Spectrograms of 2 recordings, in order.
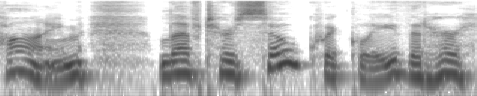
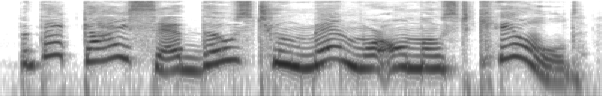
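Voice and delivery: high, loud alarmed protest; worried and indignant; upset; 11 semitones higher, 6 dB louder than usual. Acted. Beth upset.

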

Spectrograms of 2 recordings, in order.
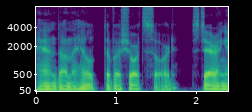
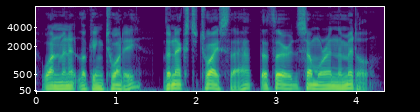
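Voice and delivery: ordinary delivery

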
